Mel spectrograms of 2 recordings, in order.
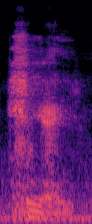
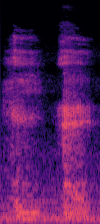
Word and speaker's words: Hiei: Hiei is how it's pronounced in Japanese. Hiei.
